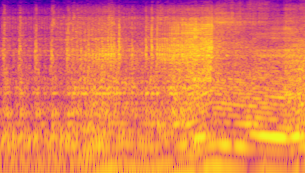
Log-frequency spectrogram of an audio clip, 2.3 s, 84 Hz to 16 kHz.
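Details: Restored 1989 Yamaha YSR50 two-stroke 50cc, 198 original miles, cylinder fogged in storage, premix oil added: buzzes and blips with crisp even firing, settles smoothly without stumbling; sounds brand new.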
